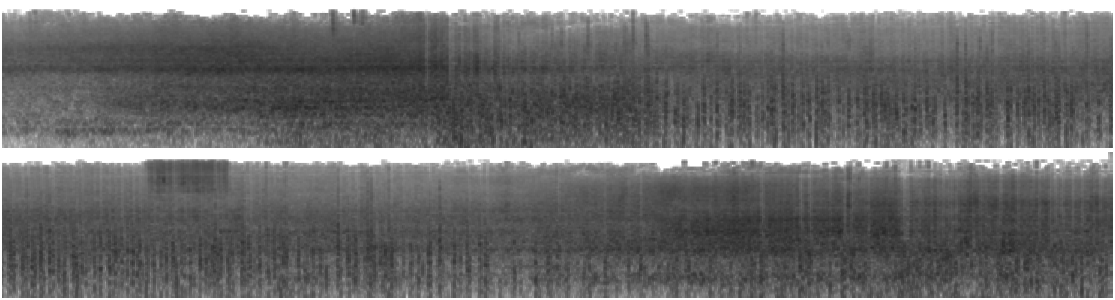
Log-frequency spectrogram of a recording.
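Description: Passenger train running at speed, heard from inside the carriage by an open window: a steady rush of wind across the microphone over the clatter of wheels on the rails. It grows louder over the first few seconds.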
